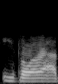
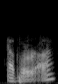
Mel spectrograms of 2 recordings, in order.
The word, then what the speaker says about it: Évora: And the main towns there are, well, Évora, which most people pronounce Evora, but it's pronounced Évora.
